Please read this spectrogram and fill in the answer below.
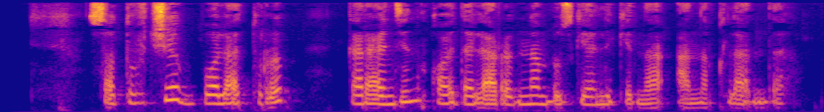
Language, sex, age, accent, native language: Uzbek, female, 18-24, Farg'ona, Uzbek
